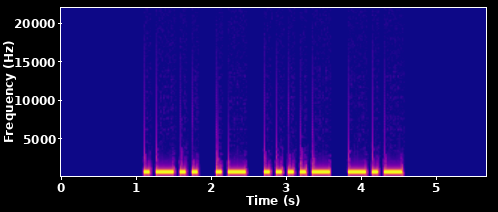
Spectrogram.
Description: Morse code, heard as a keyed tone, about 16 wpm, 700 Hz. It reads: LA4K
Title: DXCC-100 Call Signs - 4 Characters - Repeated 3x - 15wpm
